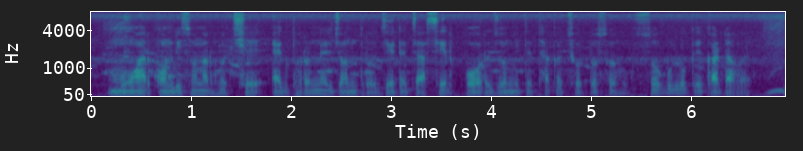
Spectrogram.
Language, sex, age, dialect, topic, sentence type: Bengali, male, 18-24, Northern/Varendri, agriculture, statement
